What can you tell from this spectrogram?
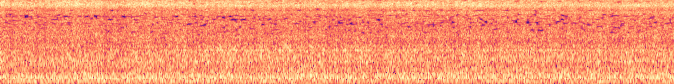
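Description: Combine harvester running steadily at working speed while its unloading auger pours paddy into a trailer: a loud, even mechanical drone with no breaks.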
